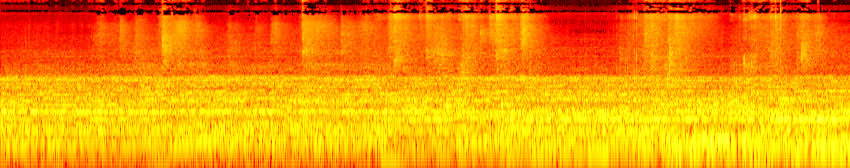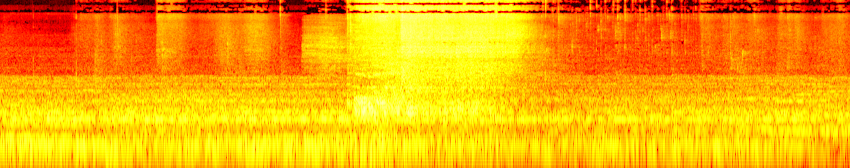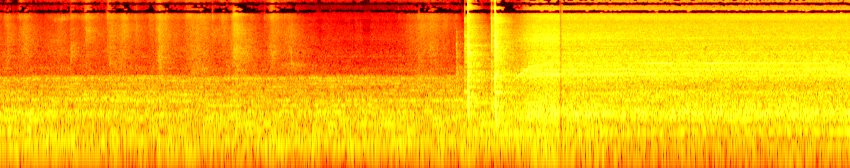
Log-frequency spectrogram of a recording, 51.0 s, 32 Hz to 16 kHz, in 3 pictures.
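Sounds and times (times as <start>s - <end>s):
faint high motor hum: 0.0s - 51.0s
hand dryer blowing air: 23.0s - 28.0s, 43.3s - 51.0s
toilet flushing: 23.0s - 33.0s, 43.4s - 51.0s.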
